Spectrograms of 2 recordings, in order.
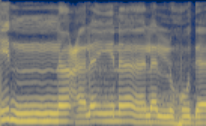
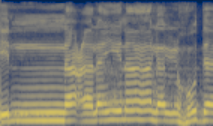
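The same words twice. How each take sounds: Both takes have the same delivery.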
